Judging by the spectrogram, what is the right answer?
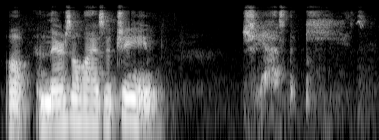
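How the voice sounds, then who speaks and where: A woman reading a picture book aloud to a young child, expressive and coaxing, in the manner of a teacher. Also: on the low side, measured pace, gravelly. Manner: expressive, coaxing talk aimed at small children.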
